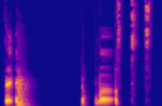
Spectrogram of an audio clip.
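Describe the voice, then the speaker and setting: A man's voice: extremely slow, music in the background. A man talking casually on a podcast over a remote group voice chat, rambling with restarts while his audio turns choppy and robotic. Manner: rambling, with many restarts and fillers. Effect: choppy, robotic group voice chat audio, breaking up. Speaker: podcast co-host. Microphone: remote voice call.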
